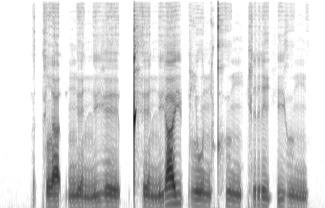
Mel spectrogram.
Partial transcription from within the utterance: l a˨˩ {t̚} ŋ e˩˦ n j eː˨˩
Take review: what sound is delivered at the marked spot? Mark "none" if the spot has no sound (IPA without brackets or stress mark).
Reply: t̚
